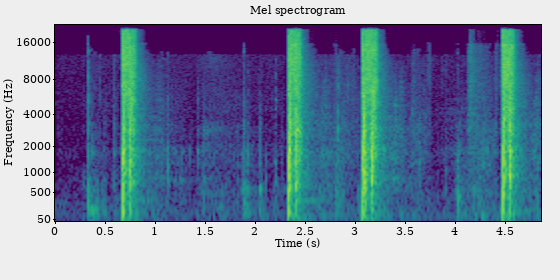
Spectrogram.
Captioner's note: nail gun hissing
